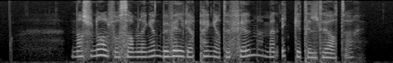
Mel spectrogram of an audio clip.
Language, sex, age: Norwegian, female, 37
